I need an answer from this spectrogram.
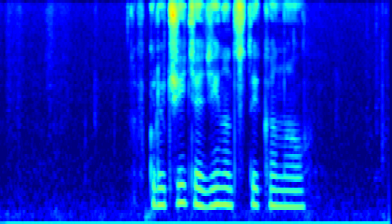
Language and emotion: Russian, neutral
